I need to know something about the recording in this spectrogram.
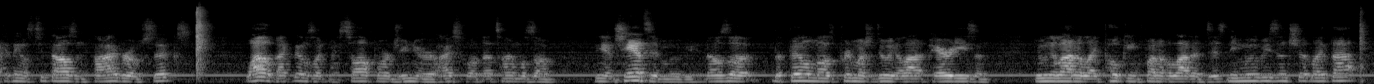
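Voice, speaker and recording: A man in his twenties with a hoarse voice, rambling and cursing loosely as a vlog host talking about movies. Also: mid-range voice, fairly even intonation, quick pace. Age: 20s. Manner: loose and profane, rambles and restarts. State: hoarse from screaming. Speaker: channel host. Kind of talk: rambling casual movie chat. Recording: roomy, distant, noisy with hum.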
